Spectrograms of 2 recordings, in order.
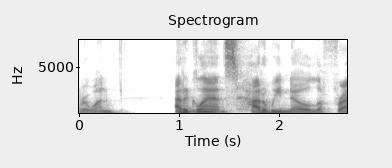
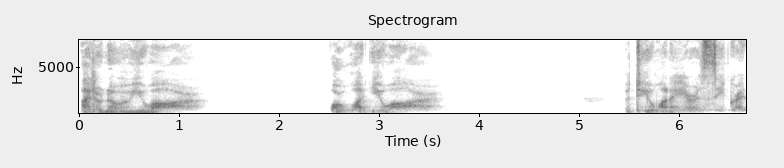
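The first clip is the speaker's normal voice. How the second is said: soft, breathy whisper, barely audible; 6 semitones higher, 10 dB quieter than usual. Voicing a mysterious whisper that offers a player a secret: whispering voice. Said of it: "The whisper whispers to you".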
